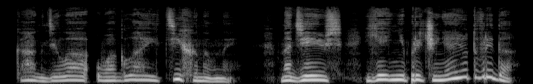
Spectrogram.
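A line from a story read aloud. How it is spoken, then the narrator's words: Whispered question. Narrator (Russian): Георгий Георгиевич шепотом спросил Каина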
